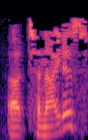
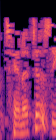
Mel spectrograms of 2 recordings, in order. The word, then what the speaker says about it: tinnitus: Well, it is true that that's where tinnitus or tinnitus, either way, is pronounceable correct.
